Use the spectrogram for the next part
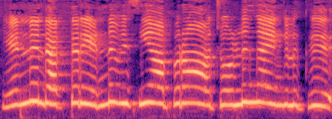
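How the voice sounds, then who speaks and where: A woman doing a bright squeaky cartoon girl, worried. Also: fairly even intonation, normal speed. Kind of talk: cartoon comedy voice acting.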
